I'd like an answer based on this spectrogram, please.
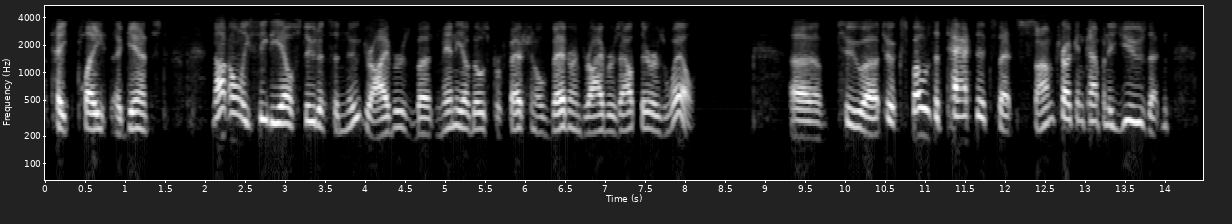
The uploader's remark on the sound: Truth About Trucking "LIVE" opens up the phone lines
